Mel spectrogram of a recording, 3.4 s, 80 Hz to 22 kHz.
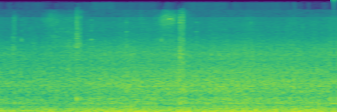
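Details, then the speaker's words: Kia Stonic gasoline, 100 hp 1.4 L engine, 6-speed automatic, front-wheel drive, full-throttle kickdown while driving: loud, steady, somewhat strained drone pulling evenly, no knocks or misses; healthy engine working hard, not pleasant-sounding. "가속 페달을 꾹 밟으면 자, 엔진 소리가 좀 살아나죠. 그렇게 썩 듣기 좋은 엔진 소리는 아닙니다만 어쨌든 부지런히 엔진이 돌아가고 있습니다."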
